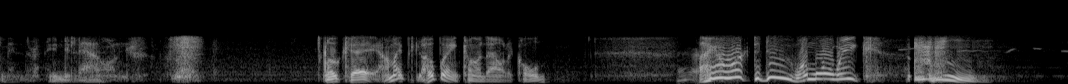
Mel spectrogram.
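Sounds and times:
speech: 0.5 - 2.0, 3.3 - 5.6, 6.8 - 9.9
person sniffing: 1.6 - 2.1.

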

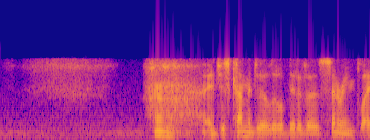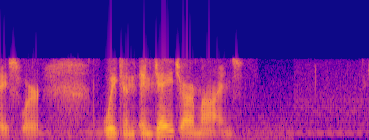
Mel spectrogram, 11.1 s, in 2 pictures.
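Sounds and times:
deep breath in and out: 0.0 - 3.1, 6.2 - 7.0
speech: 2.3 - 6.4, 7.1 - 9.1.

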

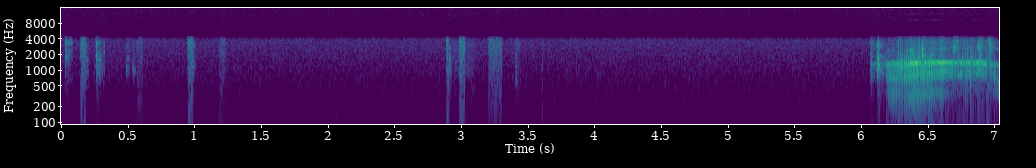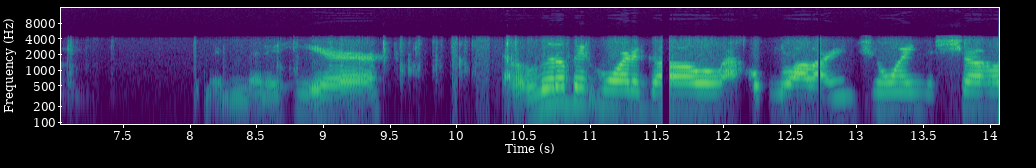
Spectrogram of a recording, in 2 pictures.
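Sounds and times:
typing on a keyboard: 0.0 - 0.6, 8.6 - 10.5
speech: 10.5 - 14.0.

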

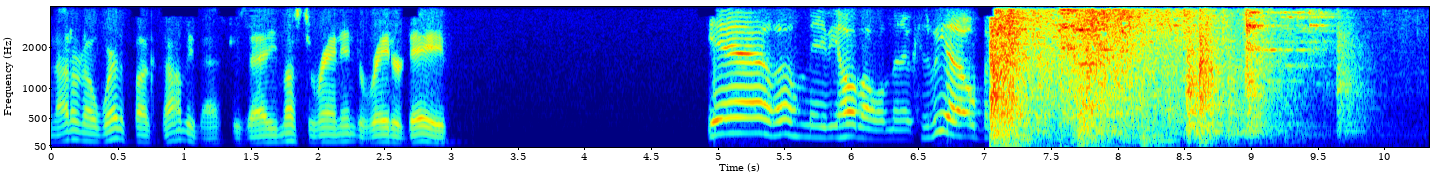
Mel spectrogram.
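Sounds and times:
speech: 0.0 - 3.2, 4.9 - 9.2
sharp clattering hits: 7.0 - 9.9
lo-fi glass sound effect crash: 7.0 - 10.0.

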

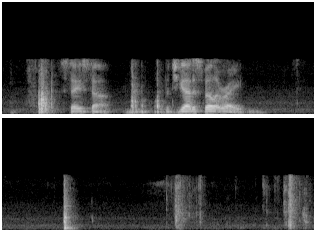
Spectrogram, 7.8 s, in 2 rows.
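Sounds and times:
speech: 0.8 - 3.2
deck of playing cards shuffling: 7.2 - 7.7.

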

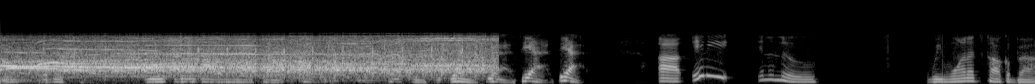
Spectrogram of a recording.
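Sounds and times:
audience applause: 0.0 - 5.0
speech: 5.4 - 5.9, 6.6 - 8.2, 9.3 - 10.3.

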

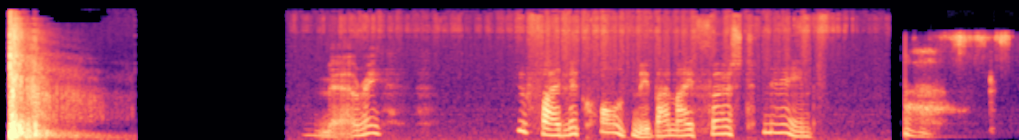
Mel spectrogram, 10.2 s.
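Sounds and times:
gunshot: 0.1 - 1.2
speech: 3.6 - 4.0, 5.2 - 8.3, 9.0 - 9.7.

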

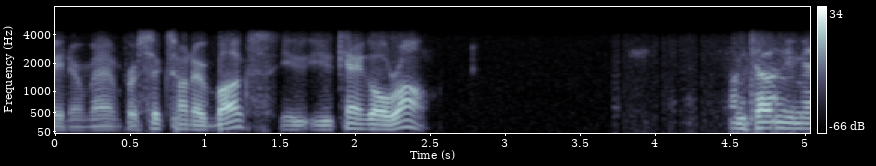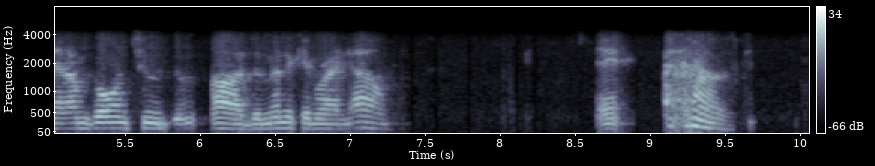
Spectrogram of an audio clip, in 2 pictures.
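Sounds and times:
speech: 0.0 - 2.6, 4.5 - 7.4, 8.7 - 9.8
person coughing after water down wrong pipe: 9.1 - 9.8.

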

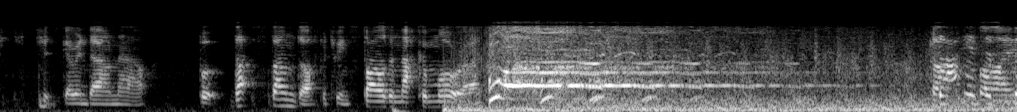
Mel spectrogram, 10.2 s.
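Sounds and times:
speech: 0.4 - 6.8, 9.3 - 10.1
wrestling audience cheering: 4.6 - 10.1.

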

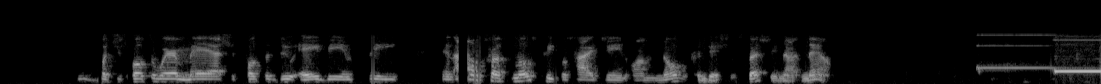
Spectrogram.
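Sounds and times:
speech: 0.8 - 8.4
electronic doorbell two-tone chime: 9.8 - 11.0.

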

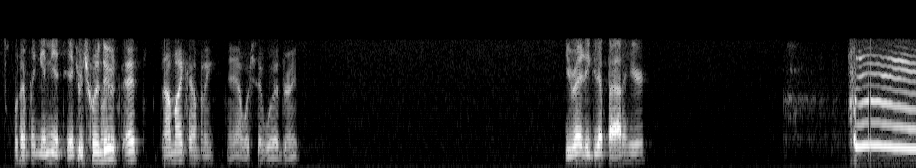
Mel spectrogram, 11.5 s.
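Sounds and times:
speech: 0.2 - 3.9, 7.1 - 8.2, 10.6 - 11.1
person yawning: 10.6 - 11.4.

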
